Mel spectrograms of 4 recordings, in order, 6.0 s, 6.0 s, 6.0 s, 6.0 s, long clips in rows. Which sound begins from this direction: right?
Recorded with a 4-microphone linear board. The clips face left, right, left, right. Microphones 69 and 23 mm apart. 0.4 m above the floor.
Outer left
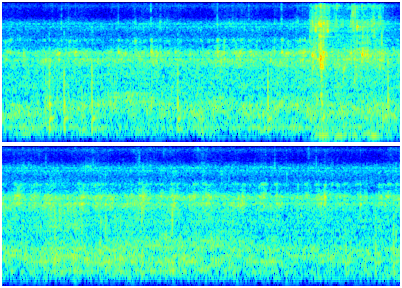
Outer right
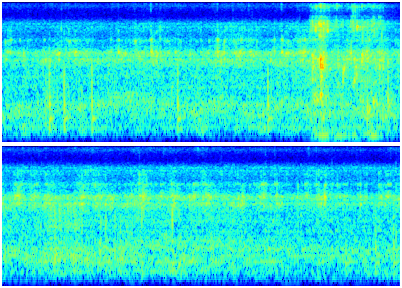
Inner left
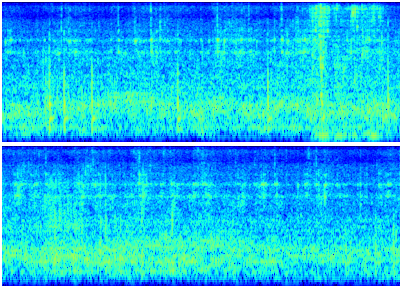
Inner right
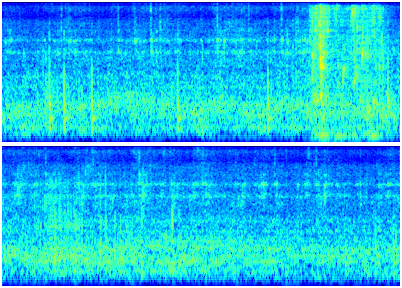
A splash, at 2.3 s.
